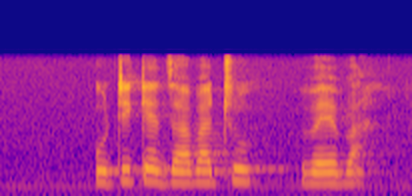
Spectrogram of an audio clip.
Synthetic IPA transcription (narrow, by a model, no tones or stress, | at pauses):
utʼikʼɛd͡zaβatʰuβɛːβa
